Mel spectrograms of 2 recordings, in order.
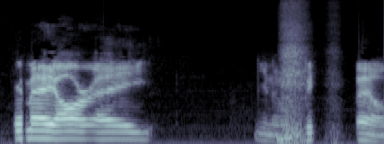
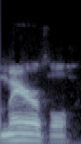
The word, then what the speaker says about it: Maryville: Maryville, Mm-hmm. Mara, V-L, Maryville. So, yeah, you're pretty close, and you're right. You can tell who's from Maryville and who's not when they're from Maryville when they pronounce it.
